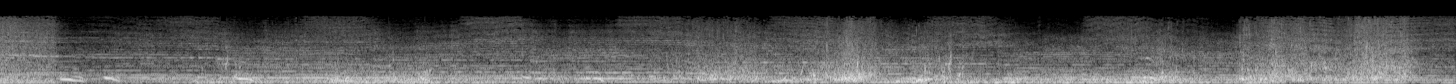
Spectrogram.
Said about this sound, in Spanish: ¡Atrás, toda! Las aspas del motor se ponen en marcha mientras Murph comienza a perder el conocimiento bajo el agua.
